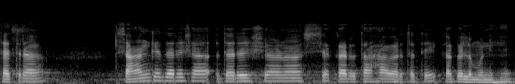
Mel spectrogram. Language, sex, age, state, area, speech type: Sanskrit, male, 18-30, Madhya Pradesh, rural, spontaneous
